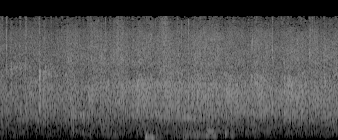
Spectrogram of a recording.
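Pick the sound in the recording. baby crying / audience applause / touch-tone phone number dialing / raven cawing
audience applause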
